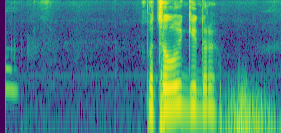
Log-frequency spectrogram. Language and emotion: Russian, neutral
